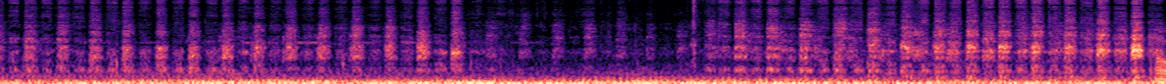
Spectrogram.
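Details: Excited pet dogs in a car after a stay at a dog hotel, fast continuous panting throughout, heavy low road and engine rumble underneath.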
